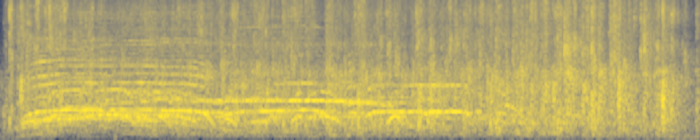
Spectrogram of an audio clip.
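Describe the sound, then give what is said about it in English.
A studio audience gives its opinion on the game Duck Hunt with sustained applause and cheering, several voices whooping and calling out in overlapping tones over steady, dense clapping that holds loud for about seven seconds. “Anyway, what do you think, audience? Let's hear your opinions on Duck Hunt.”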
